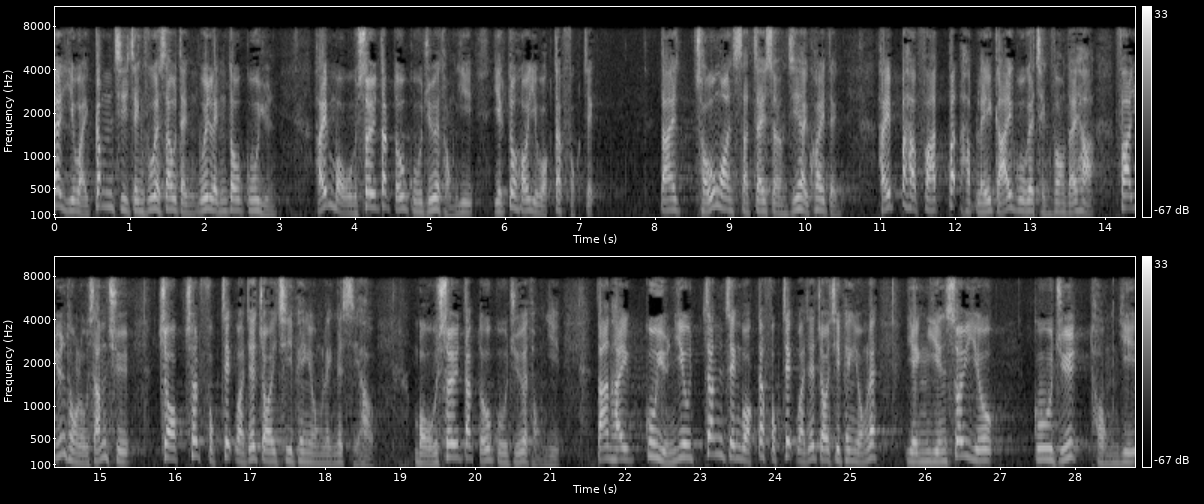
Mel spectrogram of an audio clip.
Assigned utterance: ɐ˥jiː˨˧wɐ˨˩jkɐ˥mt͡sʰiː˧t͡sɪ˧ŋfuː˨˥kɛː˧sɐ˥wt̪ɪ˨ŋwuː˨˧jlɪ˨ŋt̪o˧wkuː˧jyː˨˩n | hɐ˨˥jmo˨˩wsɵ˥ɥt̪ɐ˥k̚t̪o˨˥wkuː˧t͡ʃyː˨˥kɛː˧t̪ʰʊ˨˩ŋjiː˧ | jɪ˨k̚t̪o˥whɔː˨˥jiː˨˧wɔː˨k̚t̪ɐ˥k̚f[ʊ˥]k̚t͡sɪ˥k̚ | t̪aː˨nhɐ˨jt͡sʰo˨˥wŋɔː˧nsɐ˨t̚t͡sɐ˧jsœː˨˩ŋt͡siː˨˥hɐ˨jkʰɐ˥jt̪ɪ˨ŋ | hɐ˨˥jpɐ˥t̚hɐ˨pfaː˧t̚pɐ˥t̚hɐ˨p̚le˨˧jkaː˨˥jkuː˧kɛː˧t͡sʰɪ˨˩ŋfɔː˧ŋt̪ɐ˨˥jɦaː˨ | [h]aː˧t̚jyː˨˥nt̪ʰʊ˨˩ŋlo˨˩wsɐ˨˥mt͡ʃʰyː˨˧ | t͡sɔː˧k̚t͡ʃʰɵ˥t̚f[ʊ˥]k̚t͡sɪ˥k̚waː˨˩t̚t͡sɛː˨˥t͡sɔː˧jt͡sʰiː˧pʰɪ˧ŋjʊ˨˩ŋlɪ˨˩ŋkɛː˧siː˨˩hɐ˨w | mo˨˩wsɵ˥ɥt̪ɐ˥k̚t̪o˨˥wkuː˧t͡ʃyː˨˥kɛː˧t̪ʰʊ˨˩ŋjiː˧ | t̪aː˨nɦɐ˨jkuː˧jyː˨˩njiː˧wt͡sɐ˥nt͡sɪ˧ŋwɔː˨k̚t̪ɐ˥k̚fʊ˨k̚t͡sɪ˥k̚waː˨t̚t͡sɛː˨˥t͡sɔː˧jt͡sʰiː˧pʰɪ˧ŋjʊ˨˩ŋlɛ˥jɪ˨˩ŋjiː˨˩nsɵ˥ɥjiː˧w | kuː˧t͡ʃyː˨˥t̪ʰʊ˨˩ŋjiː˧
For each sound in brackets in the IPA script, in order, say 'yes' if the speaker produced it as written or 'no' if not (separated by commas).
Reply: no, no, no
